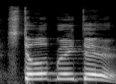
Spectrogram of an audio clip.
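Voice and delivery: high, slow shouted stop command; mock a volunteer guard yelling halt; imitating security guy. Mimicking the guard yelling at him to stop.

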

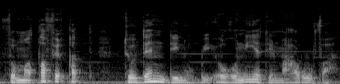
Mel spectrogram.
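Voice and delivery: plain reading voice

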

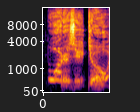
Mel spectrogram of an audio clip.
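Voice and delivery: high-pitched mock panic; squeaky, hammed-up alarm at normal volume; flipping out. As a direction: imitate freaked-out friends in a high squeal. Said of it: "they're all flipping out".

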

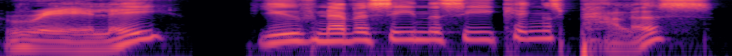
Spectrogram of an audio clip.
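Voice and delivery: high, disbelieving turtle; can't believe it, pitch leaps up; incredulous. Acted. Turtle hears fisherman never saw the palace, incredulous and high. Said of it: "asked the little turtle incredulously".

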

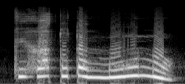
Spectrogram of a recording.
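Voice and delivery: high, slow cooing lady voice; gushing lady. Acted. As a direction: coo over the cat like a smitten lady. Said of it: "La señora dijo".

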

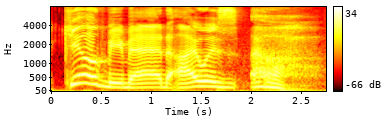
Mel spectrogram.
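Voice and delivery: sudden high, loud cry of anguish; emotional outburst. Real, not acted. Fan overcome recalling the hero's death, loud high outburst. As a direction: burst out, overwhelmed.

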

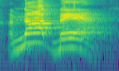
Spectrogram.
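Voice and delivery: loud, slow I'm not mad, clearly furious; angry denial. Shown as a demonstration. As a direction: bark the words to betray the anger. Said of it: "do you believe my tone of voice".

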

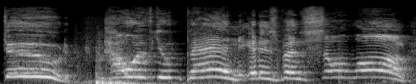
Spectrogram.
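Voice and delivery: big slow shouted welcome; overjoyed greeting. Retold or imitated. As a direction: hail a long-lost buddy across the store. Greets a stranger like an old friend.

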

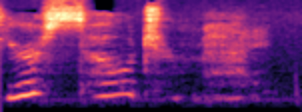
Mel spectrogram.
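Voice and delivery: dry whispered jab; unimpressed mutter; deadpan whisper. Retold or imitated. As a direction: say it flat under the breath. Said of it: "Joey goes".

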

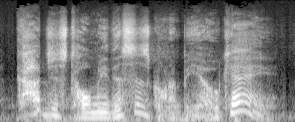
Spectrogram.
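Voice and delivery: very soft, low private certainty; humble assurance. Retold or imitated. Preacher recalling what God told him, humble assurance. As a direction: hush it, as if quietly told. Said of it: "it wasn't an arrogance".

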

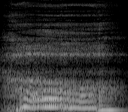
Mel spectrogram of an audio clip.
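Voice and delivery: a sharp, drawn-in shocked gasp; mock-scandalised intake of breath; theatrical gasp of offence; offended gasp. Reacts to being called dumb.

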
